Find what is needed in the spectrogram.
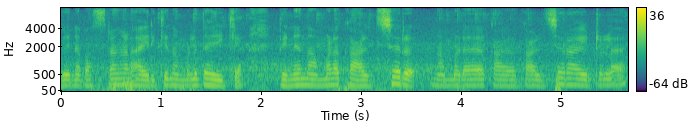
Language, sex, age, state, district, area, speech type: Malayalam, female, 30-45, Kerala, Idukki, rural, spontaneous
